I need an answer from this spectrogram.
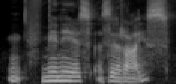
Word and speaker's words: Minas Gerais: Och de kommer från Brasilien, från östra Brasilien, där det finns ett område som då heter Minas Gerais. Jag är inte säker på att det uttalas precis så.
